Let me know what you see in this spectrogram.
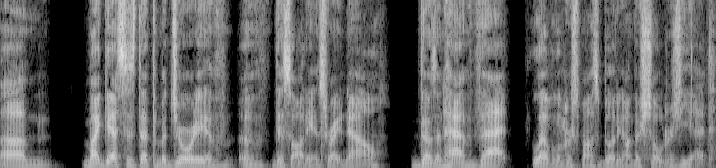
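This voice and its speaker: A man talks at a fairly quick clip in a medium-pitched, somewhat breathy voice. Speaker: podcast host. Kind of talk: interview conversation. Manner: warm, enthusiastic.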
